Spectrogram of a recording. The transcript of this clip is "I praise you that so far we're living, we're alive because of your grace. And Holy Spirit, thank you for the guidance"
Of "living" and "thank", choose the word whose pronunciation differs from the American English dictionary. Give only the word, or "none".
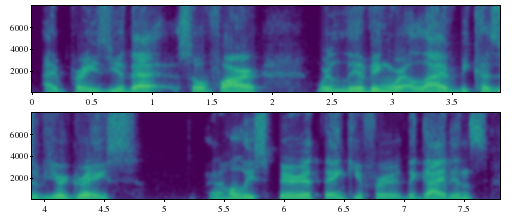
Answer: none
